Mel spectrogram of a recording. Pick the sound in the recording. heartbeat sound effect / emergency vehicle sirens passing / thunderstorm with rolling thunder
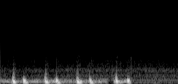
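heartbeat sound effect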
